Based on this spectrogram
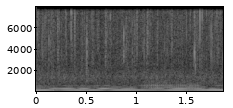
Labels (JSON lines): {"label": "biophony, croak", "recorder": "SoundTrap 500"}
{"label": "biophony, midshipman", "recorder": "SoundTrap 500"}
